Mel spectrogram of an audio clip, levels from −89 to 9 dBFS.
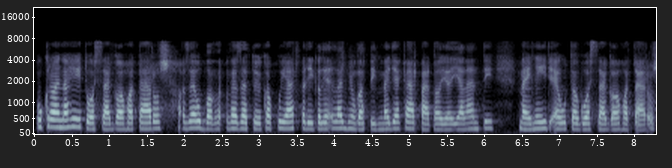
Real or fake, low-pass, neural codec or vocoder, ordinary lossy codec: fake; 7.2 kHz; autoencoder, 48 kHz, 32 numbers a frame, DAC-VAE, trained on Japanese speech; none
